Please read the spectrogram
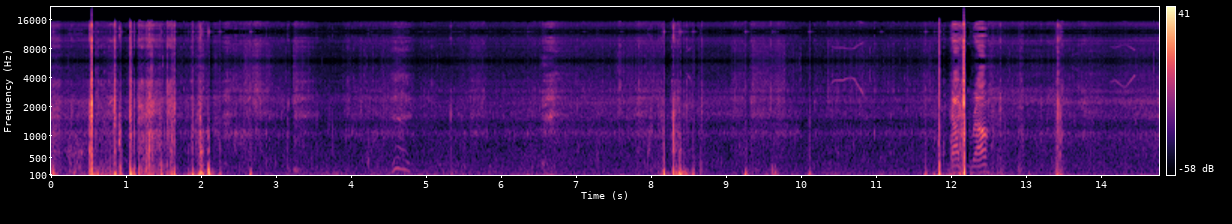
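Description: Shallow sea water sloshing and splashing against a waterproof action camera held at the surface, with heavy thumps as small waves wash over the housing. The splashing is loudest in the first two seconds, again about eight seconds in and about twelve seconds in.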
